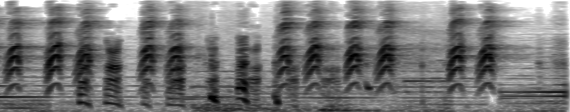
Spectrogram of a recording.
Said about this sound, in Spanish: Esto es un cuervo muy especial, Esto, esto es un tipo de córvido, bueno, es concretamente un cuerpo de Nueva Caledonia.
